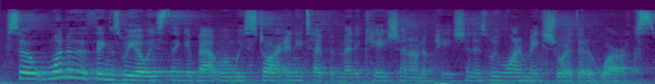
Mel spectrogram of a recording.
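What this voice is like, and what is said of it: New York accent. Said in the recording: “I'm from New York and have an accent”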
